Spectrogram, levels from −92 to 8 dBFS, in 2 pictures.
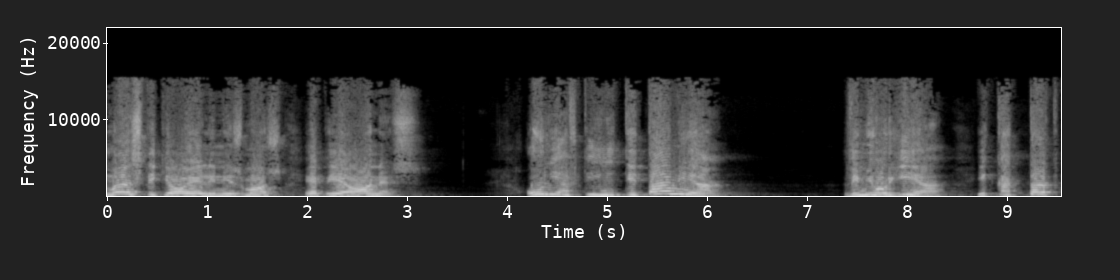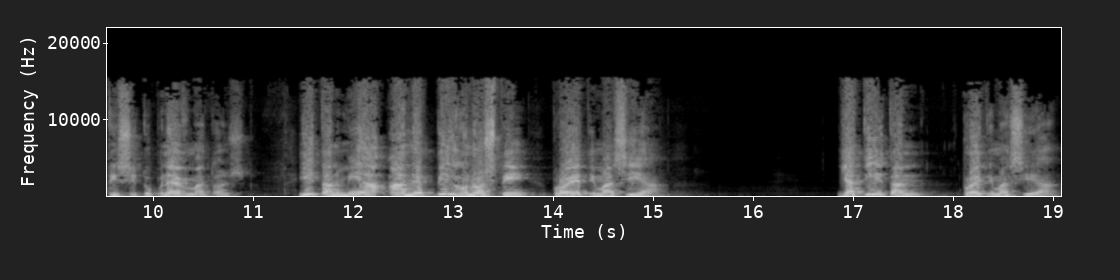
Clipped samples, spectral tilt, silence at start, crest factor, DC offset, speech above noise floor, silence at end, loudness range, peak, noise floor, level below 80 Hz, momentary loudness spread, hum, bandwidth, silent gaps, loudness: under 0.1%; -3 dB/octave; 0 s; 12 dB; under 0.1%; 59 dB; 0.05 s; 5 LU; -8 dBFS; -78 dBFS; -52 dBFS; 12 LU; none; 16 kHz; none; -19 LUFS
